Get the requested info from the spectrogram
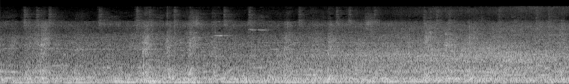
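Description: Passenger coaches rolling past close by, their wheels clattering irregularly over the rail joints; near the end the rear diesel locomotive draws level and its engine joins the wheel noise.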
